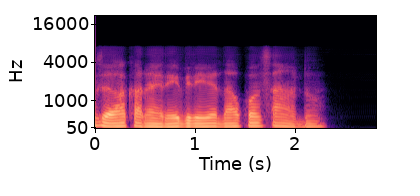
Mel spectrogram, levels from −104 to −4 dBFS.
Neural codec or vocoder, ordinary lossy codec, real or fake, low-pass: codec, 16 kHz, about 1 kbps, DyCAST, with the encoder's durations; none; fake; 7.2 kHz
